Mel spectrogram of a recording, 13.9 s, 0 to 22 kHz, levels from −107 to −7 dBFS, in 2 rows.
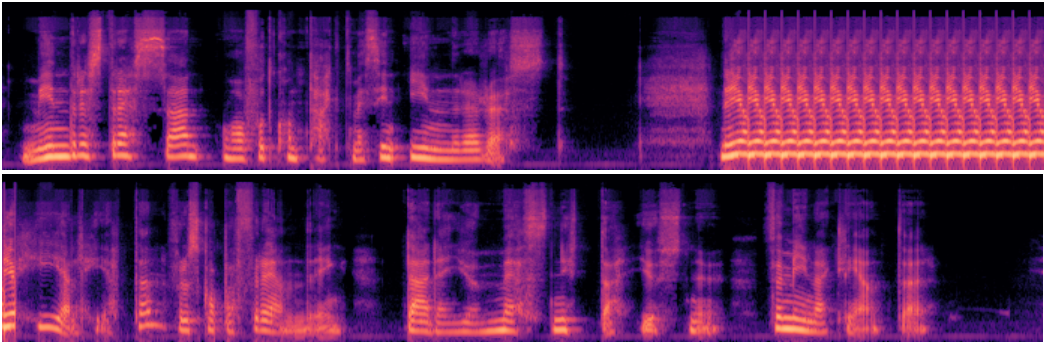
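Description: At 4.65 s the call's bandwidth estimate fell and the encoder was pushed from 32 kbps down to 13 kbps, staying at its lowest for about 4.2 s. This call bitrate drop makes the speech rough, watery and muffled until full quality returns at 10.13 s, just before "mest nytta just nu".

From 4.97 s to 7.03 s a broken-record loop plays. A 110 ms fragment repeats exactly, back to back, 19 times, and the speech that should have filled that stretch is lost. The likely cause is a stalled player or stream that kept resending its last held fragment.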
